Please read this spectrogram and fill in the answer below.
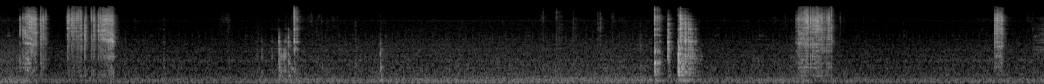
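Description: Printed fabric torn by hand into narrow strips: about five short ripping sounds, two close together at the start, one about three seconds in, and two more late on.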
